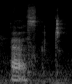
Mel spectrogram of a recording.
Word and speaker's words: asked: coisa do look né termina em k então a gente tira esse e na pronúncia e vai direto pro D que fica bem forte asked as to ask tem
